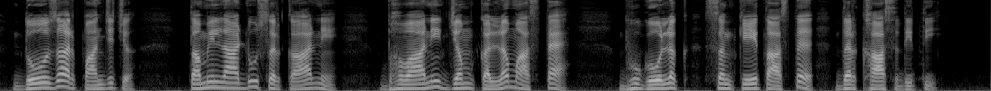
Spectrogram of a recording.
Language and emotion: Dogri, neutral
